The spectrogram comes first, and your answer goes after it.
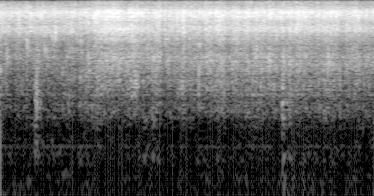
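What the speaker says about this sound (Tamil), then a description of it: "எண்ணெய் சூடானதும் இந்த பொடிசாக கட் பண்ணியிருக்க சிக்கனை சேர்த்துருங்க." Finely chopped chicken frying in about a tablespoon of hot oil, a loud, steady, hissing sizzle heard up close with faint occasional stirring, no voices.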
